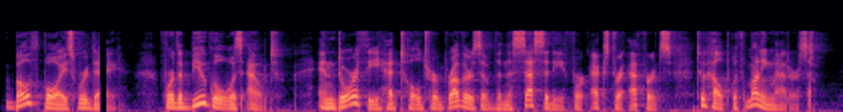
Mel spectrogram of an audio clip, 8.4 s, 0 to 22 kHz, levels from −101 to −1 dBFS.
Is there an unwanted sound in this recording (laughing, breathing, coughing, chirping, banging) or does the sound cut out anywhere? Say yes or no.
yes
